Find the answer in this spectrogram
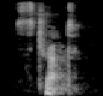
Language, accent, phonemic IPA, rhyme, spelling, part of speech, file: English, Southern England, /stɹʌt/, -ʌt, strut, verb / noun / adjective, LL-Q1860 (eng)-strut.wav
- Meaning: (verb) 1. Of a peacock or other fowl: to stand or walk stiffly, with the tail erect and spread out 2. To walk haughtily or proudly with one's head held high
